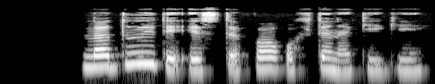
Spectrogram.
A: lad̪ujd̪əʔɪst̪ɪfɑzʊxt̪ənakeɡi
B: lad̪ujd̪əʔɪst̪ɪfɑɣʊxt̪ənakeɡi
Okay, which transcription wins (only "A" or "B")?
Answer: B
